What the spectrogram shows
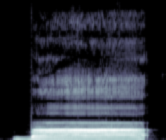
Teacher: Ba is pronounced from the wet part of both lips.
